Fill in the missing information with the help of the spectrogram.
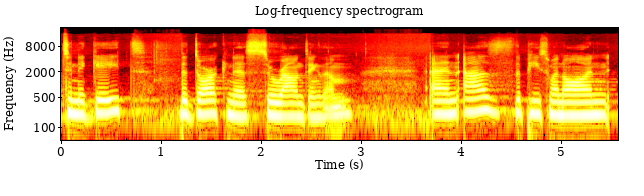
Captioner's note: none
